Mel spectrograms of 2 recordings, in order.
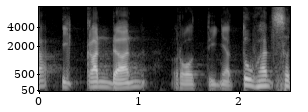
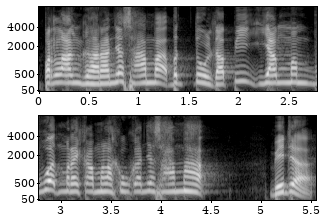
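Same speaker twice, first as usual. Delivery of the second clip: preaching at full force; 11 semitones higher, 9 dB louder than usual. Acted. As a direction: stir the congregation. Loud preaching. (khotbah keras dan bersemangat)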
